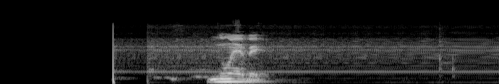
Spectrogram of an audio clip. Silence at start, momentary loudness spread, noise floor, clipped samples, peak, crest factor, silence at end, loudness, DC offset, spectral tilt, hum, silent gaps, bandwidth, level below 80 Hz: 1.15 s; 25 LU; -40 dBFS; under 0.1%; -2 dBFS; 22 dB; 0.45 s; -16 LUFS; under 0.1%; -6.5 dB/octave; none; none; 7.4 kHz; -56 dBFS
